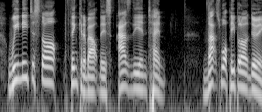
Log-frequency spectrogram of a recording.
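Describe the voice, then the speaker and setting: With a British accent, a man speaks in a fairly high, bright, sharp voice with very wide pitch swings, the sound dry with no echo and the background quiet. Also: moderate pace. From England. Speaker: former fighter pilot, YouTuber. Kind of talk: angry rant. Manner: exasperated, sweary; sarcastic, forceful. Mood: annoyed, opinionated. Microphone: headset.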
